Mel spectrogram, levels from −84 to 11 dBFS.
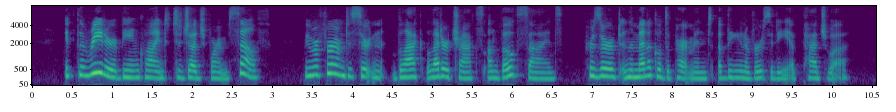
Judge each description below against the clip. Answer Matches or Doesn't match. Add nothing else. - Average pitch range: Matches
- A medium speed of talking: Matches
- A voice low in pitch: Doesn't match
